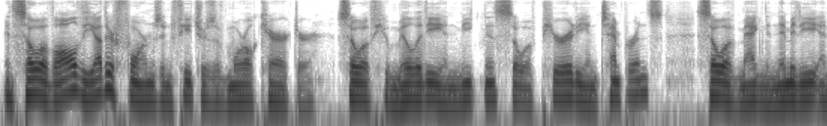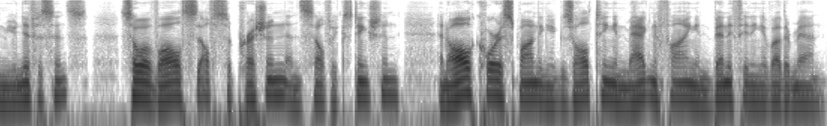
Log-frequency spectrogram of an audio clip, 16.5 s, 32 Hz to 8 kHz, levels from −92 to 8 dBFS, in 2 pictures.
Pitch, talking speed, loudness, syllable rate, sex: 100 Hz, 165 wpm, -19 LUFS, 5.5 syllables/s, male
